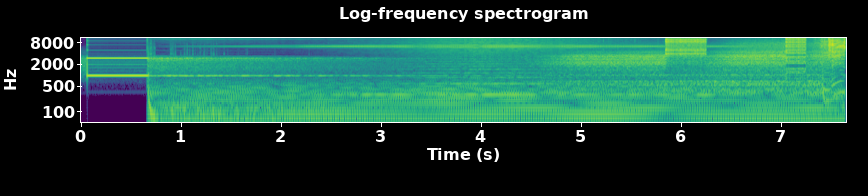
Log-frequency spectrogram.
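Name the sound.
voicemail answering machine beep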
